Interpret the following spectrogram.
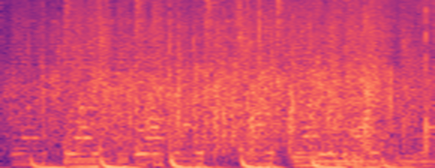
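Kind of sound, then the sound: crowd, sustained applause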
